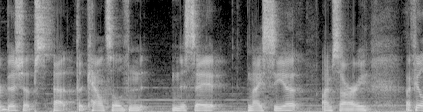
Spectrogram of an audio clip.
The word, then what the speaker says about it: Nicaea: Nicaea pronunciations I've heard vary from how you did it to basically IKEA, well, like the way I just said it. It was spelled differently here, though, wasn't it? Nicaea.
